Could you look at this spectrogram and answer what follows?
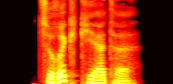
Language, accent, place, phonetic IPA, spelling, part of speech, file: German, Germany, Berlin, [t͡suˈʁʏkˌkeːɐ̯tə], zurückkehrte, verb, De-zurückkehrte.ogg
- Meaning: inflection of zurückkehren: 1. first/third-person singular dependent preterite 2. first/third-person singular dependent subjunctive II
